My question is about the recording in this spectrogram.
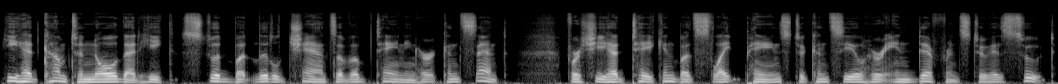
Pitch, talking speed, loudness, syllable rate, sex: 115 Hz, 165 wpm, -19 LUFS, 4.1 syllables/s, male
